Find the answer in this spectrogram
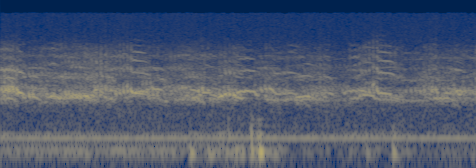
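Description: A flock of cranes calling in flight: overlapping rolling, trumpeting notes from many birds in a continuous chorus, over a steady low hum.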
